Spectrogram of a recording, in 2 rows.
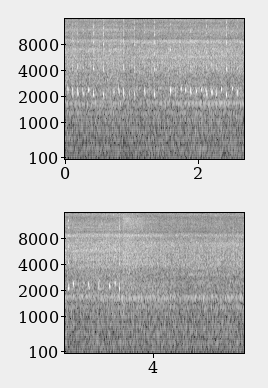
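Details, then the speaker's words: Citroën DS5/C4 turbo petrol at idle with failed crankcase breather valve atop valve cover: rapid ticking chirp, steady hiss, belt noise; opening the cap depressurizes it, stopping the blowing and belt noise. "tá vendo despressuriza Abri a tampa ele parou de assoprar e parou o barulho na correia"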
